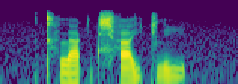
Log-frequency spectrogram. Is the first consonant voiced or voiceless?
voiceless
